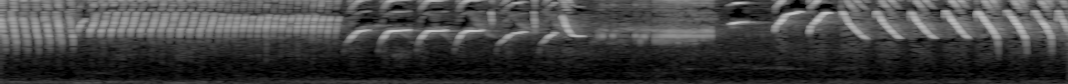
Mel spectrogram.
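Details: Canary singing in a high-low style, used to provoke silent canaries into rolling song: a rapid high trill, then a series of hooked, down-slurred whistles, a brief buzzy note, and more swooping phrases.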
